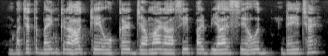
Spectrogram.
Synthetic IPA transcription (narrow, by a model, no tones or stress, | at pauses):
bət͡ʃət̪bɛ̃ŋk̚ɡɾaːɦəkːeoːkəɾd͡ʒɐmaɾaːsipɐɾbjaːd͡ʒseɦod̪eːt͡ʃʰɛ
